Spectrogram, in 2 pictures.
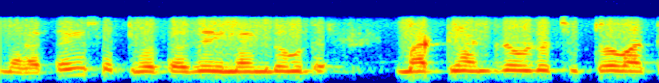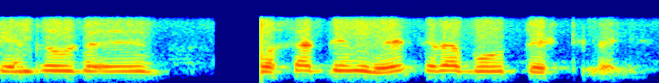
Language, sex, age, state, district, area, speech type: Odia, male, 18-30, Odisha, Balasore, rural, conversation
